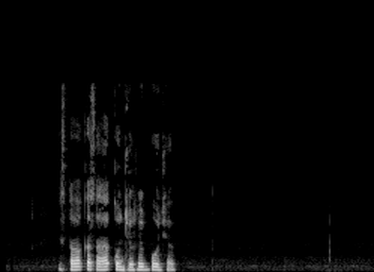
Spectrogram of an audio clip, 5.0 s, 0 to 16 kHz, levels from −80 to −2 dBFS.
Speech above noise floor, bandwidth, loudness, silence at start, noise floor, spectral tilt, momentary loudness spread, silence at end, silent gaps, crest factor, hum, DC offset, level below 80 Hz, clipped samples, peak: 44 dB; 11.5 kHz; -22 LUFS; 0.8 s; -65 dBFS; -7 dB/octave; 14 LU; 2.65 s; none; 20 dB; none; under 0.1%; -74 dBFS; under 0.1%; -6 dBFS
